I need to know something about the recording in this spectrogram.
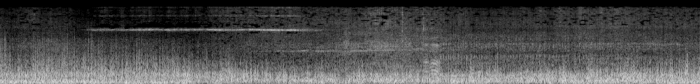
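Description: Motorcycles pass by on a road.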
